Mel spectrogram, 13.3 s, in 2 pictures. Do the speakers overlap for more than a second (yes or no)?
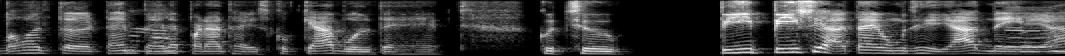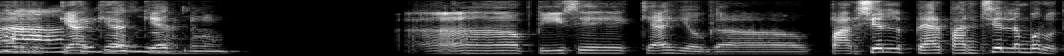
yes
